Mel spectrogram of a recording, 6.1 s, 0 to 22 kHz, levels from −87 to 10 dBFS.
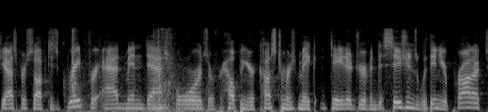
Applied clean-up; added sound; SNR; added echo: none; Truck; 9 dB; none.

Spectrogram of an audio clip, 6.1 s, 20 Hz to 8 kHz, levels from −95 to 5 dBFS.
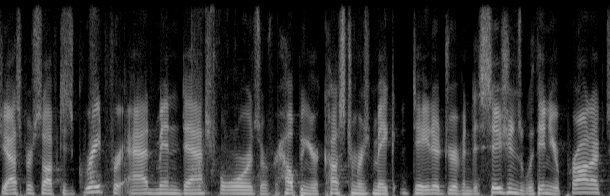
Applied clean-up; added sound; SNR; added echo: neural separator model SepFormer DNS4.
